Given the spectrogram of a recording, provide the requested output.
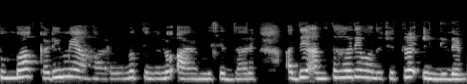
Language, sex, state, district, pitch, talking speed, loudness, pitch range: Kannada, female, Karnataka, Dharwad, 285 Hz, 130 wpm, -16 LUFS, 260-320 Hz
